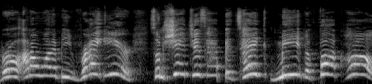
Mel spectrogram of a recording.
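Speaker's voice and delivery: yelling with the voice very high-pitched. Retelling a ride after a shooting, demanding to go home: imitating own yelling. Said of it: "I'm yelling now".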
